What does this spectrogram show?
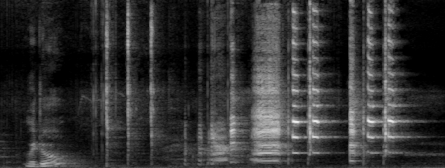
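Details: Parrot making a short rising squawk, then scattered clicks and loud, rasping, broadband screeches.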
